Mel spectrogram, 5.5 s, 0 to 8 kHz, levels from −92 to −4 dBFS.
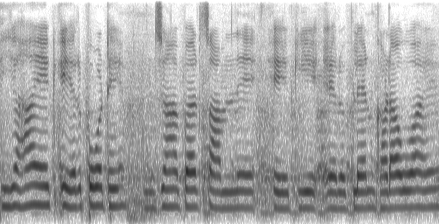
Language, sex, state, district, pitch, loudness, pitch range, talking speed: Hindi, female, Jharkhand, Jamtara, 225 Hz, -29 LUFS, 215-240 Hz, 130 wpm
